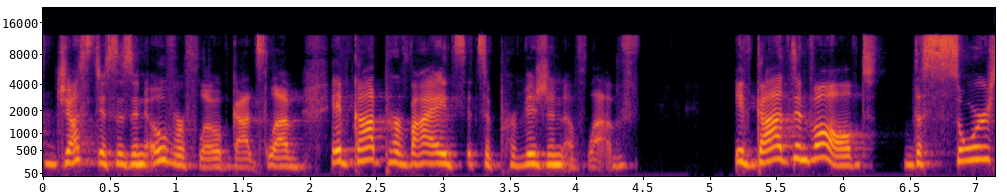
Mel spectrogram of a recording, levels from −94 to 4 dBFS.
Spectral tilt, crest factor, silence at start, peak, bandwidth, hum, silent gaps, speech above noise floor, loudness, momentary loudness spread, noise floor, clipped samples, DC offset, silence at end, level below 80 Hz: -4 dB/octave; 16 dB; 0 s; -4 dBFS; 13 kHz; none; none; 54 dB; -20 LUFS; 12 LU; -74 dBFS; under 0.1%; under 0.1%; 0 s; -64 dBFS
